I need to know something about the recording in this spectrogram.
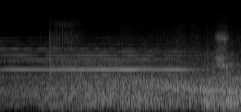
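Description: A struck bell ringing on with one clear high tone and fainter overtones, dying away near the end over hall noise: the timekeeper's signal ending the bout.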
